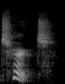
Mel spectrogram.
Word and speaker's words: church: do you mean by ch pronounced soft as it is pronounced in the word church in the word monarch it is said to be pronounced hard and then only s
